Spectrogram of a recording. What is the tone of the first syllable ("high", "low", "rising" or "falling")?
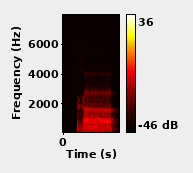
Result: low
